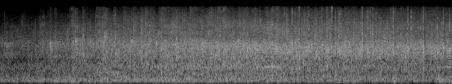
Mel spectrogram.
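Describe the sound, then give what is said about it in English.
Sustained audience applause in Finland, a dense, steady wash of many hands clapping that swells slightly in the first half second and holds at an even, fairly loud level throughout, with no talking. “But the reason you laughed and clapped is because you know it's not.”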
